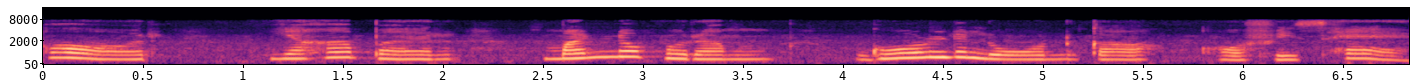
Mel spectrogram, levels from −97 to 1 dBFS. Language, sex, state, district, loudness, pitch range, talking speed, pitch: Hindi, female, Rajasthan, Bikaner, -17 LUFS, 255-320 Hz, 80 wpm, 275 Hz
